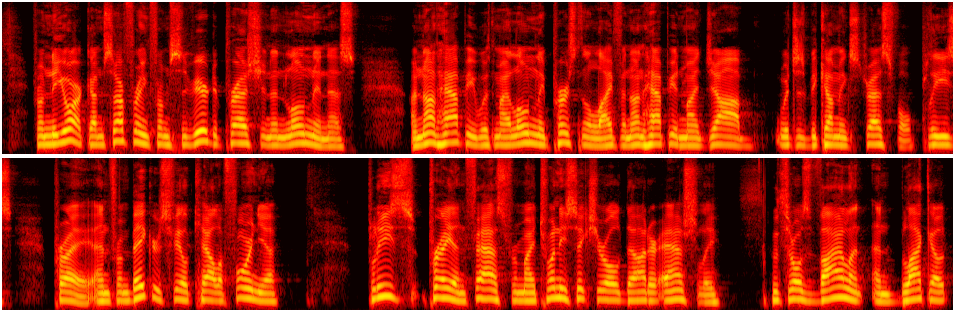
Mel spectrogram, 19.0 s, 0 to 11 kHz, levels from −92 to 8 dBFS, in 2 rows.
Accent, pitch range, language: American, 130-160 Hz, English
